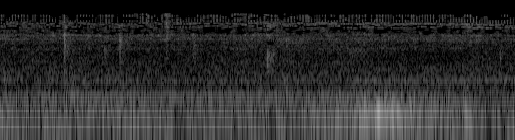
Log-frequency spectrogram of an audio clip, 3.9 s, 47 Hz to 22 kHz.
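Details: Steady low mechanical hum with constant drone and faint clicks from a YUWELL 8F/9F oxygen concentrator running normally, delivering about 95% oxygen via nasal cannula and humidifier bottle.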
